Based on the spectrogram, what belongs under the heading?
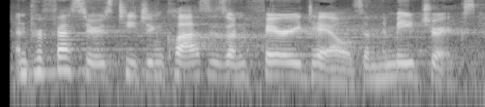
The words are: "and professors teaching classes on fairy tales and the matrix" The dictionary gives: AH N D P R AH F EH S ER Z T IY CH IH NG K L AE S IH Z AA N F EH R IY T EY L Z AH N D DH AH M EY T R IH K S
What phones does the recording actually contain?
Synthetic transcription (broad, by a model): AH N P R AH F EH S ER Z T IY CH IH NG K L AE S IH Z N F EH R IY T EY L Z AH N DH AH M EY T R IH K S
